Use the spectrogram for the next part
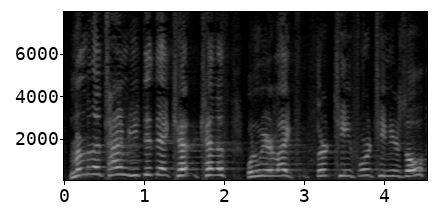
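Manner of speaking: put-on high, teasing voice of an old friend; friend teasing Hagin. Old friend ribbing Hagin about picking locks, high and teasing.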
